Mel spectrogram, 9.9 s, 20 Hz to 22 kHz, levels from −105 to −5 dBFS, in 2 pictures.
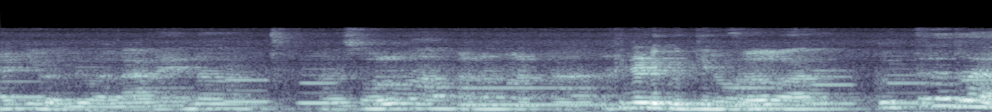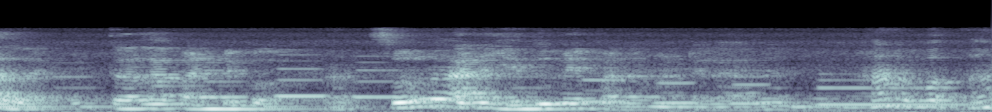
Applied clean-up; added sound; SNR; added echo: none; Wind instrument, woodwind instrument; 11 dB; reverberation time 1.3 s.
